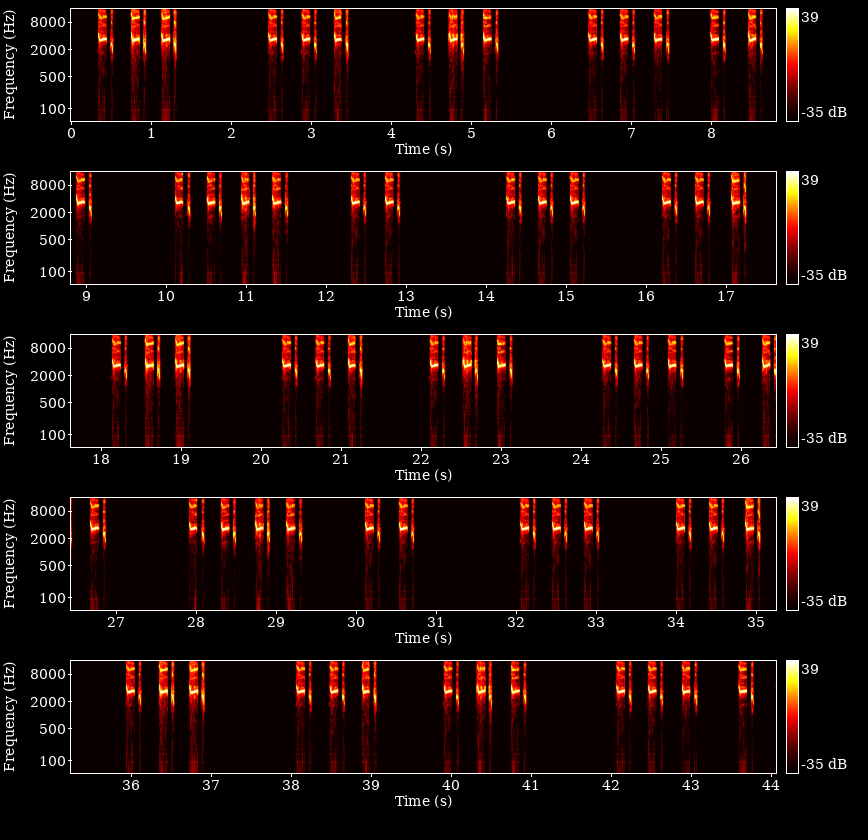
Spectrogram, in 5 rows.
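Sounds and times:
bird chirping high and sharp: 0.3 - 1.4, 2.4 - 3.6, 4.3 - 5.4, 6.5 - 9.2, 10.1 - 11.6, 12.3 - 13.0, 14.2 - 15.3, 16.2 - 17.3, 18.1 - 19.2, 20.3 - 21.3, 24.3 - 27.0, 27.9 - 29.4, 32.0 - 33.1, 34.0 - 35.1, 35.9 - 37.0, 38.1 - 39.1, 39.9 - 41.0, 42.1 - 43.8.

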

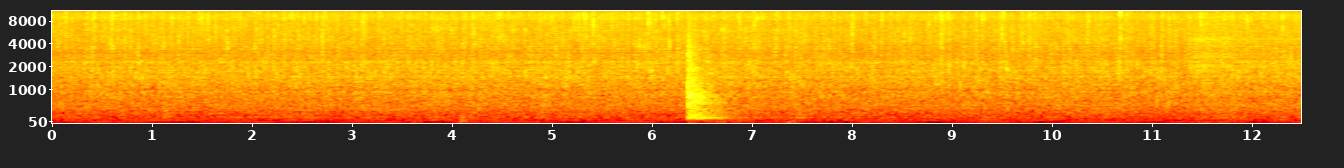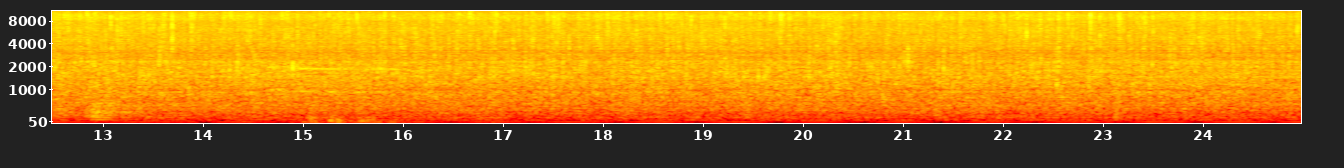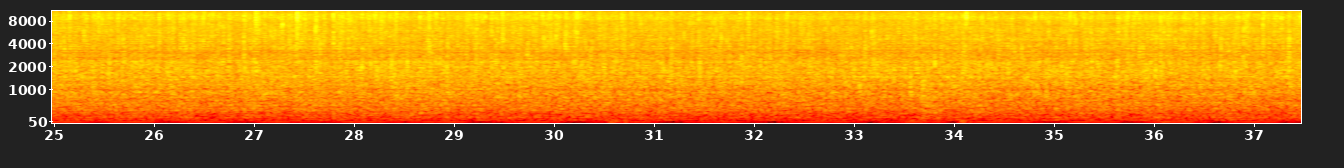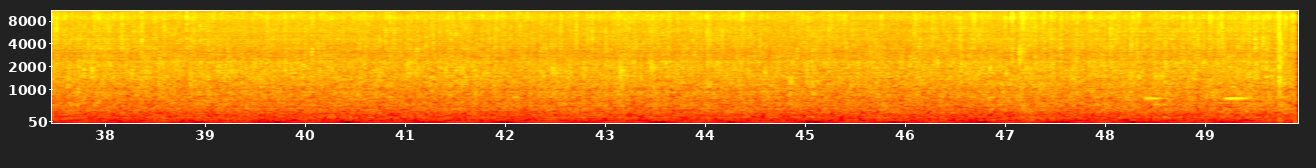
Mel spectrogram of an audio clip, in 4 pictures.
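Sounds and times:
water splashing into pond: 0.0 - 49.9
sharp thump: 6.4 - 6.9.

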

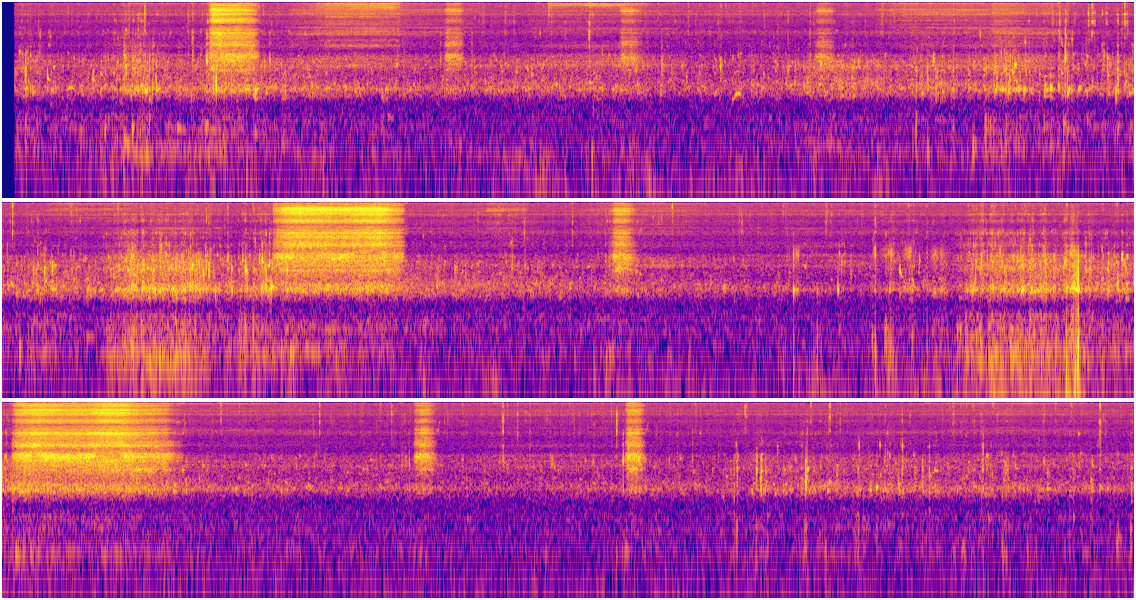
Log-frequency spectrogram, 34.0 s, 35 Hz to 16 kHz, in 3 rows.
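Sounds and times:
steady underwater hiss: 0.4 - 33.9.

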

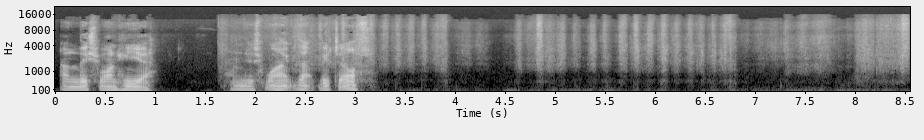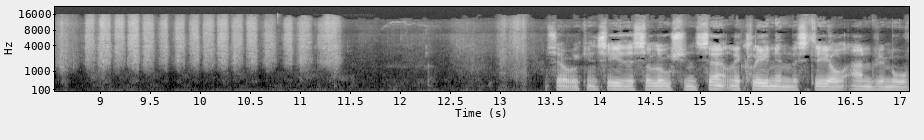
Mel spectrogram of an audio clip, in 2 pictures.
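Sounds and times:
cloth scrubbing on steel: 1.6 - 11.5.

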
